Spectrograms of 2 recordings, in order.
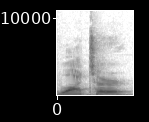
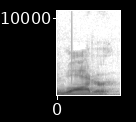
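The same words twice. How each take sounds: First: The middle consonant is a crisp, clear T. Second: The middle consonant is a soft D-like flap. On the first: This is the British way of saying it. "Where the British say it water" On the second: This is the American way of saying it. "we say water"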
